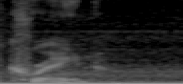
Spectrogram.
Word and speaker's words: Crane: No, my name's Crane. Crane? Crane rhymes with train, and brain, and sane, and grain, and rain, and plane, and the other kind of plane, and...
